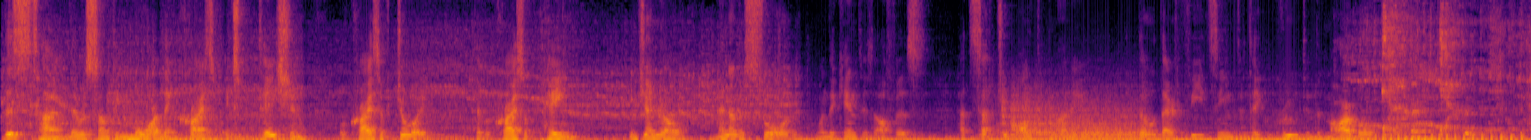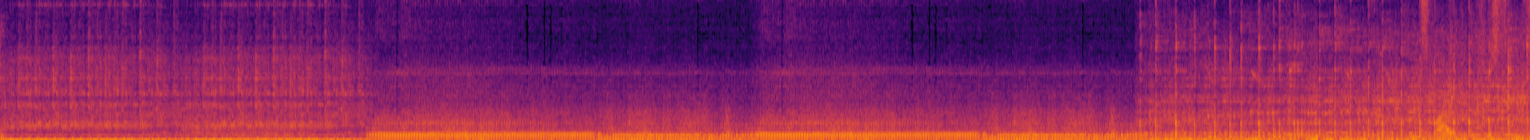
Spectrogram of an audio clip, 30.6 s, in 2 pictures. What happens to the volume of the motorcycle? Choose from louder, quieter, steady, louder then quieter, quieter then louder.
louder.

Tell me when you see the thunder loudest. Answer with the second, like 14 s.
11 s.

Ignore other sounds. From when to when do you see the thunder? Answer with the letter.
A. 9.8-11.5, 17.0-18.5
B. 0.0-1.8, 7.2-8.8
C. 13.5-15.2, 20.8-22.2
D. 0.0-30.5
A.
